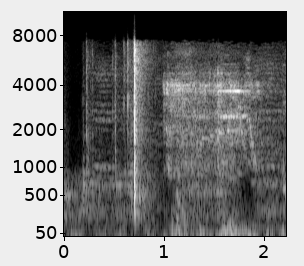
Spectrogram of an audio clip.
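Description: A Brave Dragon Wonder Ride Book snapped into a DX Seiken Swordriver toy belt, with one sharp plastic click just past the middle. About a second in, the belt's electronic music starts playing from its small speaker.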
